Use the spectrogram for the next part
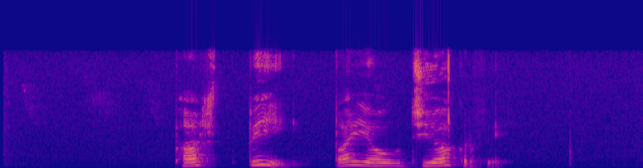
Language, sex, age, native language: Icelandic, female, 60-69, Icelandic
